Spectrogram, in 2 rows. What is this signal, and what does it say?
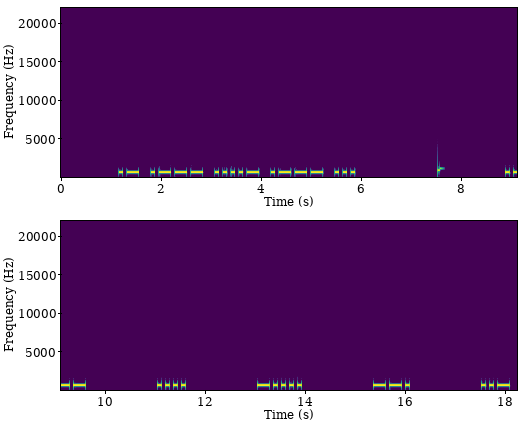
Morse code, heard as a keyed tone, about 15 wpm, spaced as for 8 wpm, 700 Hz. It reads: AJ4JS WH6GU
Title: USA Call Signs - 5 Characters - 6x Character Spacing - 15wpm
